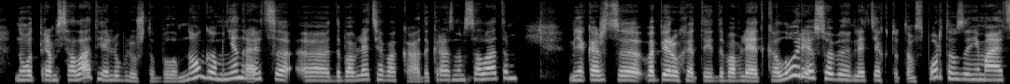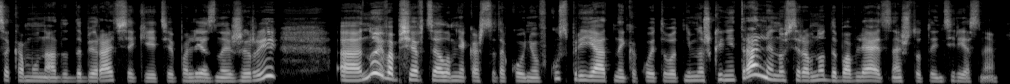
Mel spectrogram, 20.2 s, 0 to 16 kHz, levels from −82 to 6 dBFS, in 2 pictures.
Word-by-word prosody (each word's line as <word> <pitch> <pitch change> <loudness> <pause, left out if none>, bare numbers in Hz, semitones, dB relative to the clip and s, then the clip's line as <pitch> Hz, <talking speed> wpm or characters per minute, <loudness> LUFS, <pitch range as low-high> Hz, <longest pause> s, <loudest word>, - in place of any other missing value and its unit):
Но 195 - -5
вот 200 0 -1
прям 195 -2 0
салат 200 +8 +2
я 190 - -2
люблю, 185 -5 -8
чтоб 145 -1 -6
было 140 0 -8
много. 270 - 0
Мне 240 +4 -1
нравится, 240 -7 0
э, 175 -1 -1
добавлять 180 +5 -3
авокадо 185 -4 -4
к - - -14
разным 205 0 -3
салатам. 245 +6 -1 0.5
Мне 190 0 -1
кажется, 195 -2 +2
во-первых, 195 -1 +4
это 170 -1 -3
и - - -4
добавляет 170 -1 +1
калории, 185 - +1
особенно 235 -7 +1
для 180 -2 -1
тех, 190 +1 -4
кто 160 - -12
там 140 -1 -9
спортом 275 - -3
занимается, 210 -4 +2
кому 165 -1 -7
надо 155 -1 -4
добирать 160 +4 0
всякие 145 -2 0
эти 145 +2 -6
полезные 155 0 -3
жиры. 175 - +1 0.7
Э, 175 0 +7
ну - - +7
и - - +4
вообще, 210 -3 +7
в - - -3
целом, 175 -4 +1
мне 165 -2 -3
кажется, 160 -1 -2
такой 160 +1 -7
у - - -9
него 150 -1 -5
вкус 260 - -5
приятный, 175 -6 +2
какой-то 155 +1 -8
вот 150 -2 -5
немножко 180 +4 -3
нейтральный, 310 - +5
но 190 -2 -4
всё 185 +1 +1
равно 175 +4 -2
добавляет, 170 -3 +1
знаешь, 150 - -4
что-то 150 0 -9
интересное. 150 0 -7
180 Hz, 185 wpm, -24 LUFS, 160-210 Hz, 0.7 s, Э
